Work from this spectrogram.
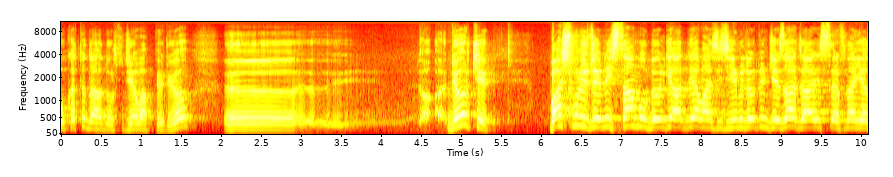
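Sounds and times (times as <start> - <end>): man's drawn-out hesitation sound: 2.0 - 7.4.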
